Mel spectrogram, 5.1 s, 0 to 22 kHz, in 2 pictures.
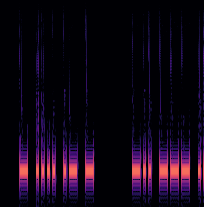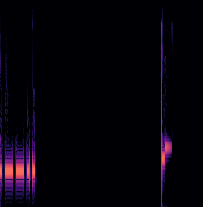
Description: Morse code, heard as a keyed tone, about 34 wpm, 700 Hz. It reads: THAT DO?
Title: 2x Word-Spacing - Sentences from Top 100 Words - 35wpm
